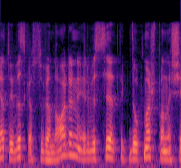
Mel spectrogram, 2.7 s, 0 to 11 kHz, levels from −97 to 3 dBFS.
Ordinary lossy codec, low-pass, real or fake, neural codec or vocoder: AAC, 64 kbps; 7.2 kHz; real; none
